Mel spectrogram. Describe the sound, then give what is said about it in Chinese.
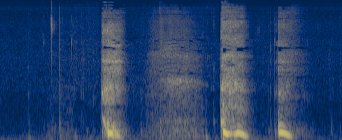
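A man coughs lightly to clear phlegm: three short, throaty coughs with a softer breathy sound between the first two, after a faint click at the start. “他轻轻地咳嗽几声，将痰吐进痰盂”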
